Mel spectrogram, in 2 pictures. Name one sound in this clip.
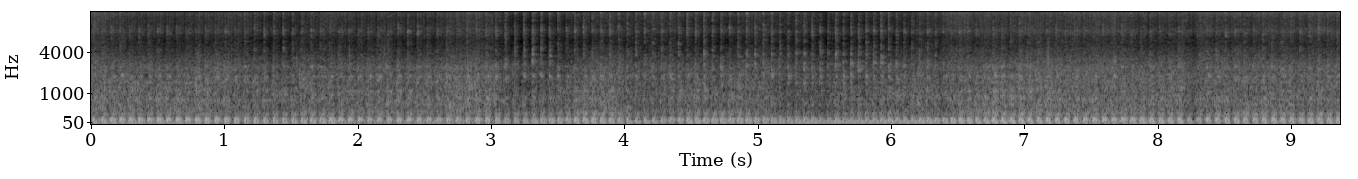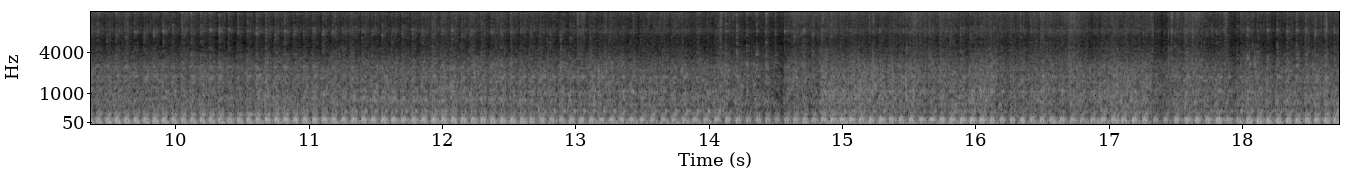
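A boat engine drones steadily and loudly.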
